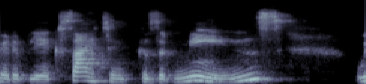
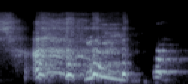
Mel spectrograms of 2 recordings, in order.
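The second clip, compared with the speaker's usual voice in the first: a high, nervous laugh at herself; nervous giggle. Real, not acted. Laughs at her own fear.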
